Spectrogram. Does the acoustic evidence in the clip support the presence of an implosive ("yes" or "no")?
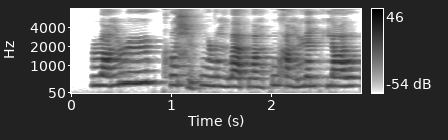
no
